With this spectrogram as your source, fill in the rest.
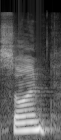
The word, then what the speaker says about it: sin: sine function okay so it's written in your calculator and sin but we pronounce it sine so if we think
